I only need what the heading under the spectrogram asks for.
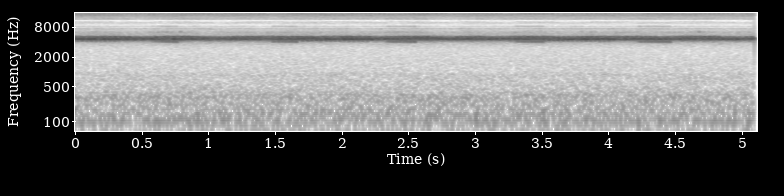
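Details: Night chorus of autumn insects: a continuous piercing high trill with slight regular pulses, holding a constant level throughout. A soft low rumble lies underneath.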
